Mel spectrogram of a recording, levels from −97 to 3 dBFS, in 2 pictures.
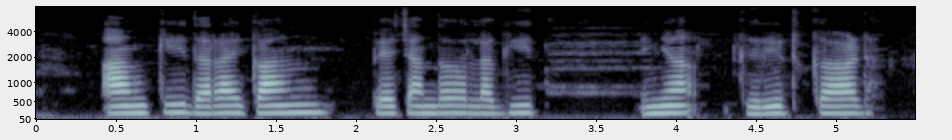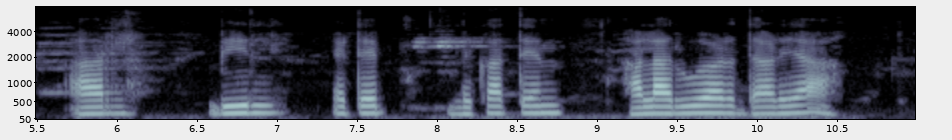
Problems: none marked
